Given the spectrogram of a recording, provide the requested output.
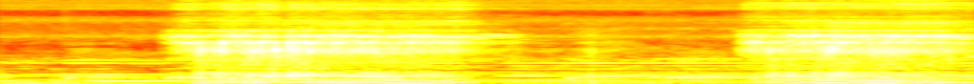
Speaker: Every night the same thing. Snoring away my wife.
